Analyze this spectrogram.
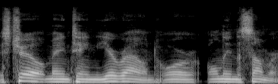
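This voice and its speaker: Speaking at a fairly quick pace with fairly even intonation, a man has a plain, everyday voice on a very clean recording with a silent background. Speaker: author reading own story. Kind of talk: horror audiobook narration.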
